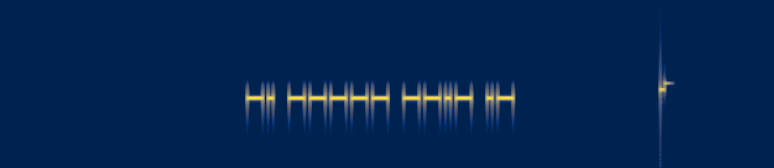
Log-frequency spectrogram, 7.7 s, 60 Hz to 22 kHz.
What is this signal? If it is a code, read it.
Morse code, heard as a keyed tone, about 22 wpm, 700 Hz. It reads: N0QA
